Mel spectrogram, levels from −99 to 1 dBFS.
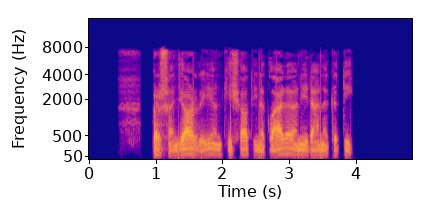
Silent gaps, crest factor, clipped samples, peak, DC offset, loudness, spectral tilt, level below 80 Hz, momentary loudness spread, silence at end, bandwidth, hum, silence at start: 0.79-0.94 s, 3.76-3.80 s; 20 dB; under 0.1%; -6 dBFS; under 0.1%; -25 LUFS; -5 dB/octave; -52 dBFS; 11 LU; 0.9 s; 8.4 kHz; none; 0.5 s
